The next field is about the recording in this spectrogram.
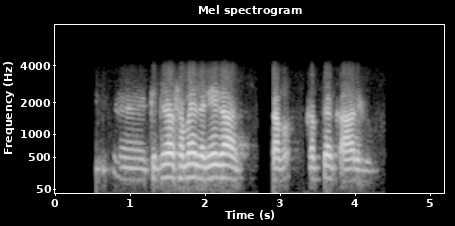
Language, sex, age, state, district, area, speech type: Hindi, male, 60+, Uttar Pradesh, Lucknow, rural, conversation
